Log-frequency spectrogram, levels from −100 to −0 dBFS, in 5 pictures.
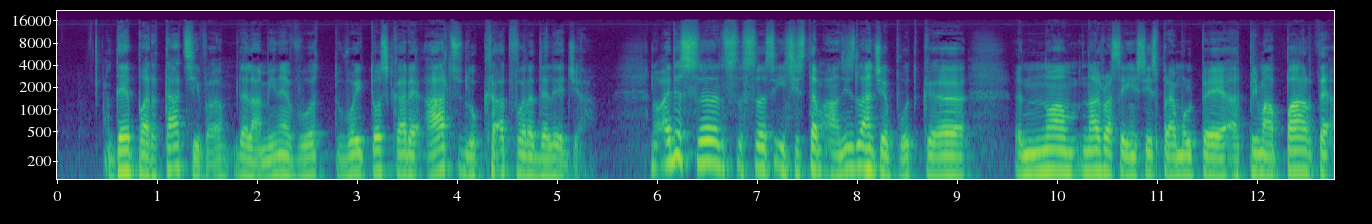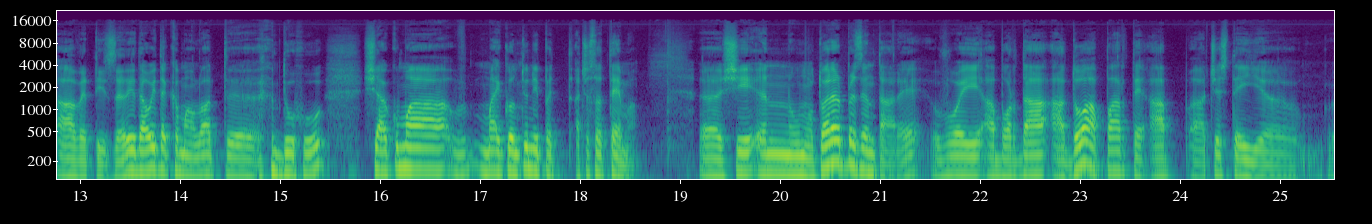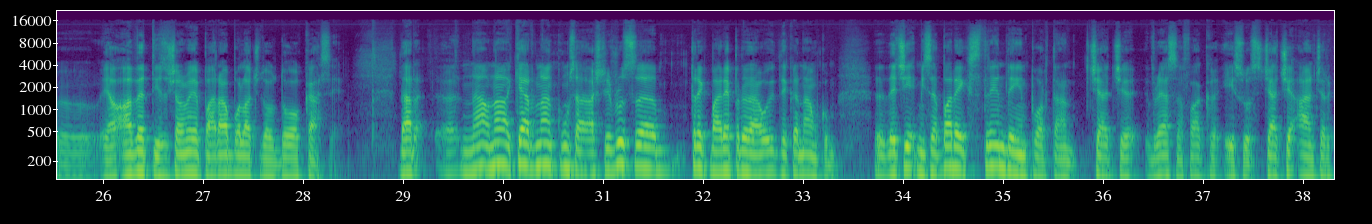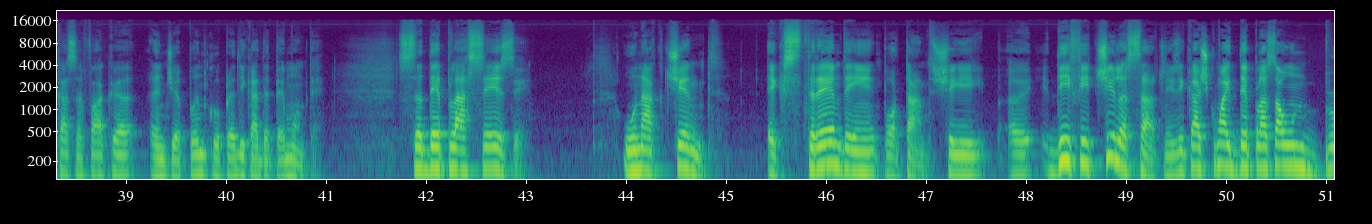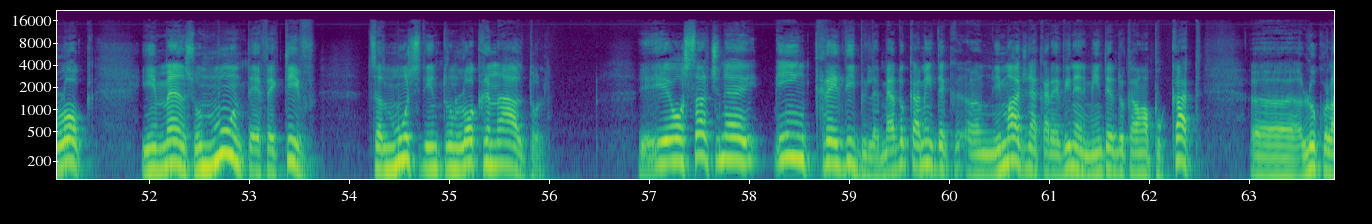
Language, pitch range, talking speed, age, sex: Romanian, 110-155 Hz, 155 wpm, 50-69, male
